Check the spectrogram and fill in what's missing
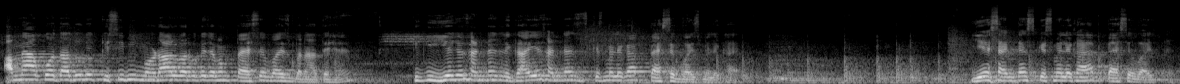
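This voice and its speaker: High-voiced male teacher in an echoey room. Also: expressive, a little mellow, faint music behind. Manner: asks the class questions and answers them himself, checks with "clear?"; reads example sentences slowly and deliberately. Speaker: English grammar teacher. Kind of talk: exam-prep grammar lesson. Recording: echoey room with long reverb.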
